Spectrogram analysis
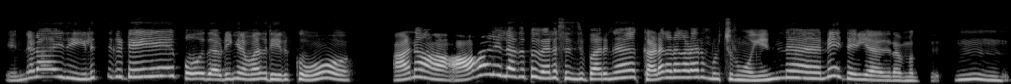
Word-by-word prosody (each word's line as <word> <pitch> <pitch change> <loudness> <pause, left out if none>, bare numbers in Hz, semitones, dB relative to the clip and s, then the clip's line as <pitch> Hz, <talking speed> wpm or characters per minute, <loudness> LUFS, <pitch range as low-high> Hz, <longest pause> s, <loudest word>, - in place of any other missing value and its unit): "என்னடா 305 - -3 0.2
இது! 310 -3 -2
இழுத்துக்கிட்டே 345 +5 -3 0.5
போகுது" 260 -1 +2
அப்பிடீங்கிற 245 +3 0
மாதிரி 250 -1 +1
இருக்கும். 240 +5 +1 0.7
ஆனா, 275 +9 +2 0.4
ஆ - - +6 0.2
ஆள் 460 +2 +2
இல்லாதப்ப 365 -2 0
வேலை 290 +2 +1
செஞ்சு 255 -3 0
பாருங்க. 250 +3 +1 0.3
கடகடகடன்னு 320 +6 +1
முடிச்சுருவோம். 220 -6 -1
என்னன்னே 290 - 0 0.2
தெரியாது, 215 -6 0
நமக்கு. 175 -1 -7 0.3
ம். 230 -5 -2
265 Hz, 120 wpm, -22 LUFS, 230-315 Hz, 0.7 s, ஆ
